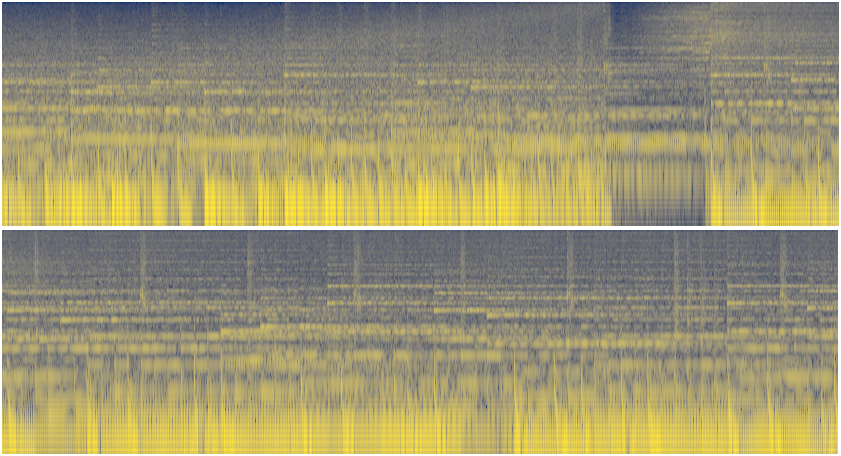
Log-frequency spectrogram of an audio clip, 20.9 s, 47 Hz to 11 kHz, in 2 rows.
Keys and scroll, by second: 16.4 ctrl+=, 17.0 ctrl+=, 17.3 ctrl+-, 17.4 ctrl+-, 17.7 ctrl+-, 19.1 ctrl+i, 20.6-20.9 typing.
